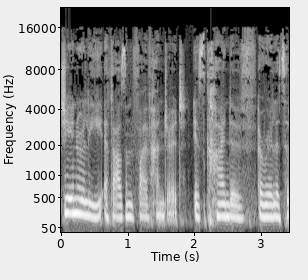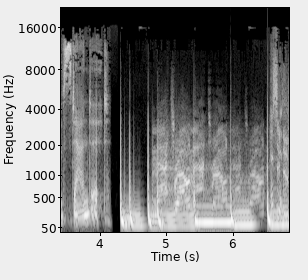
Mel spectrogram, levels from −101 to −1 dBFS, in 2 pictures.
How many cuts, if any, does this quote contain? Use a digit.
3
